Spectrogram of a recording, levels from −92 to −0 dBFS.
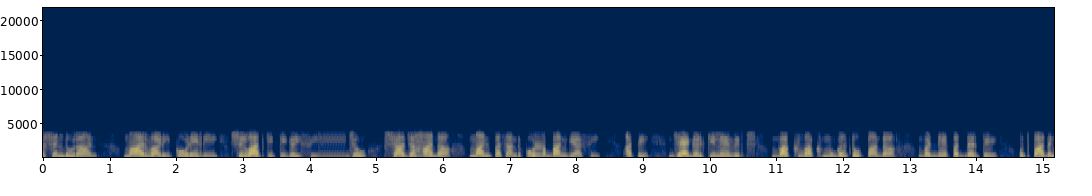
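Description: The whole recording passed through the iLBC codec at 15.2 kbps, in 20 ms frames that each stand alone, over a line limited to roughly 200 Hz to 3.5 kHz. Everything above that band is gone, leaving the speech thin and boxed-in. The coded excitation gives it a plainly audible rough, slightly synthetic edge throughout.

On top of that, lost iLBC frames break the stream seven times, and the decoder covers each gap by repeating the last pitch cycle blended with noise. At 0.56 s, and again at 2.34 s just after "ਮਾਰਵਾੜੀ ਘੋੜੇ", 40 ms goes missing, heard as a brief buzzy hold. The longest loss, 420 ms at 4.12 s, stretches into a held, breathy vowel that fades away. Another 40 ms drops out at 5.66 s. At 7.40 s, after "ਦਾ ਮਨਪਸੰਦ", 100 ms is bridged with a short drone. Around 10.40 s, following "ਸੀ ਅਤੇ ਜੈਗੜ੍ਹ ਕਿਲੇ", 180 ms of losses are scattered over 280 ms, and at 12.84 s 100 ms is spread over 160 ms. 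Each of these last two has runs of a few tens of milliseconds. After every gap the speech is right again almost immediately.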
